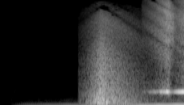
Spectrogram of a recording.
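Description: Whoosh sound effect of an intro sting, swelling up out of silence about a second in over a low hum.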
